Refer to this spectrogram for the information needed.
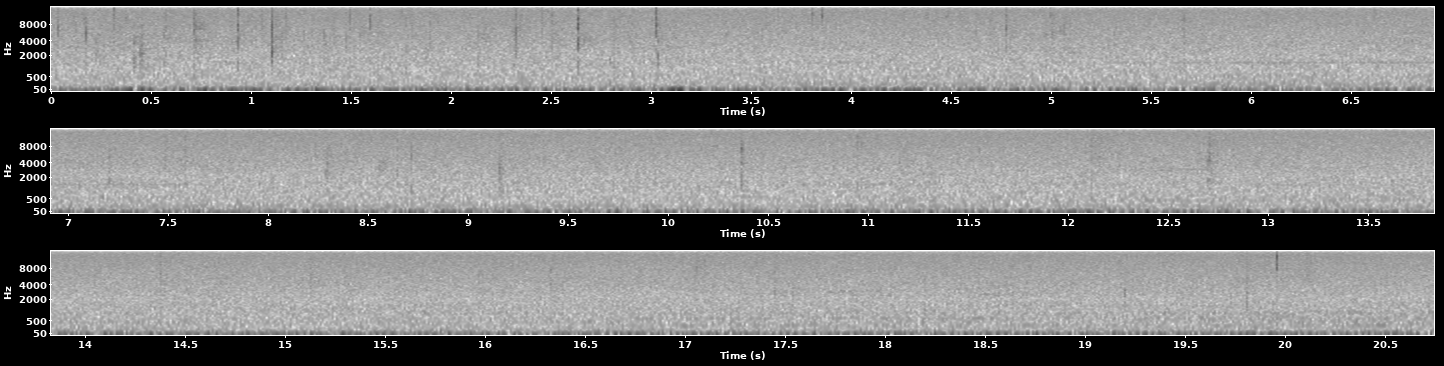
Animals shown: forest ambience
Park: Acadia National Park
